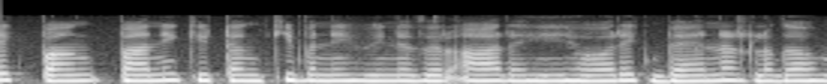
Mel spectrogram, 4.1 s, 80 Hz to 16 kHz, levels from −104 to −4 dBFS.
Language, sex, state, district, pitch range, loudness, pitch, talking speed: Hindi, female, Jharkhand, Palamu, 240-255 Hz, -16 LUFS, 245 Hz, 245 wpm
